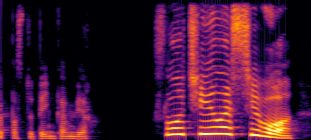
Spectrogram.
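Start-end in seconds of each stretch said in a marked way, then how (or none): 1.5-3.0 high, slow, loud alarmed question; wary question. A narrator's reading. Gonza hearing of urgent orders, high wary question. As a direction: ask on alert, pitched high. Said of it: "настороженно спросил Гонза".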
